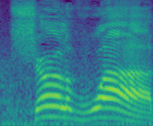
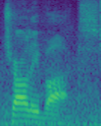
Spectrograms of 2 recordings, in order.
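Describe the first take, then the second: First: The name is pronounced with a French sound. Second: The name is pronounced like English 'Charlie Box'. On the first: "I pronounced that very French" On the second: "You'd go Charlie Box"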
